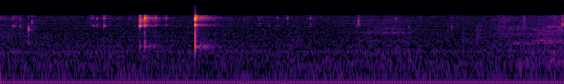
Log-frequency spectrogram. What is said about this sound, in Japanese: パチパチパチパチパチパチ口の中で跳ねてますなんだもうちょっとリアクション大きいかと思ったのにパチパチパチパチパチって俺ならさあのパチパチ弾けるキャンディーというやつ音が今、聞こえたね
